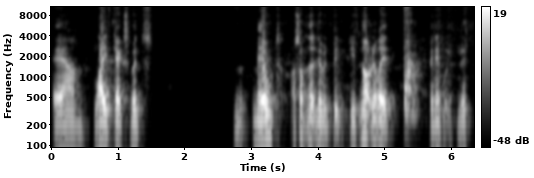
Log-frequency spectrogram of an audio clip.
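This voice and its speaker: A Scottish man hosting a casual podcast chat, speaking haltingly and often repeating words as he goes. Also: lowish voice, darkish tone, lo-fi sound. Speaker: podcast host, show promoter.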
